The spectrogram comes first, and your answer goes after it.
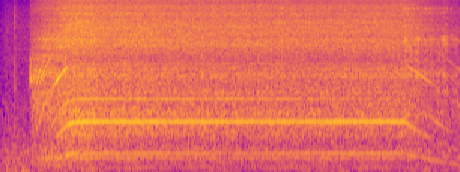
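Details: Used grinder, tested after cleaning and reassembly: spins up to a clean, steady high whine with no rattle or grinding, then winds down smoothly; runs healthy.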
